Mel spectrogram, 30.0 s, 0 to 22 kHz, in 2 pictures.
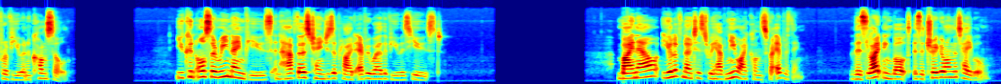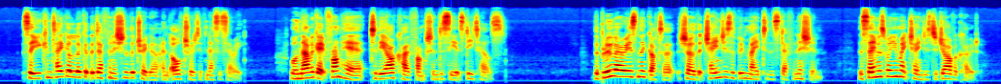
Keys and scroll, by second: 20.5 super+b.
